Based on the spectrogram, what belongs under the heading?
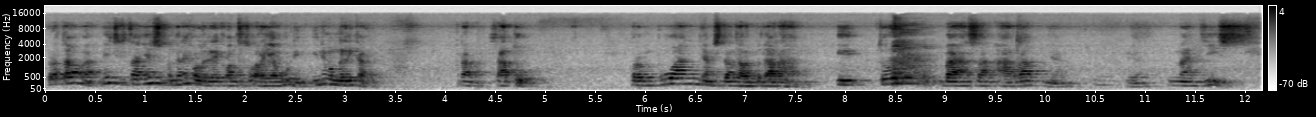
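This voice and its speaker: A male pastor giving an animated sermon, with rhetorical questions, loud emphatic peaks and casual slangy asides to the congregation. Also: a little high, brisk, a little hiss or hum. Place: church hall. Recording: echoey church hall from a distant mic.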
